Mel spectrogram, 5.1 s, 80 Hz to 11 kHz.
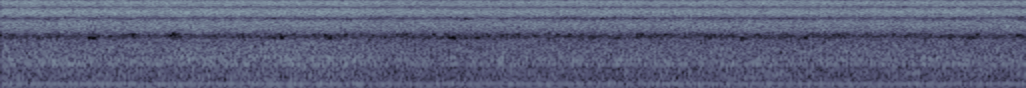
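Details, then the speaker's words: Casablanca Delta II ceiling fan (K55-type motor) whose stiff, noisy bearings were freed with WD40 without disassembly, running at medium, where bearing noise appeared before: only a low, steady hum with no grinding. "Medium was where we started to get the bearing noise before. Not getting any now."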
